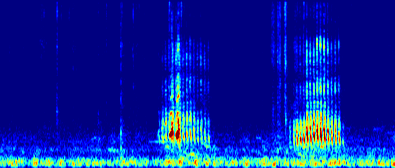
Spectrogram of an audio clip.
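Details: Southern red-billed hornbill visiting a bird feeder in South Africa: two bursts of rapid, pulsed clucking, the second longer and swelling louder, each lasting under a second, with quiet low rumble between.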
